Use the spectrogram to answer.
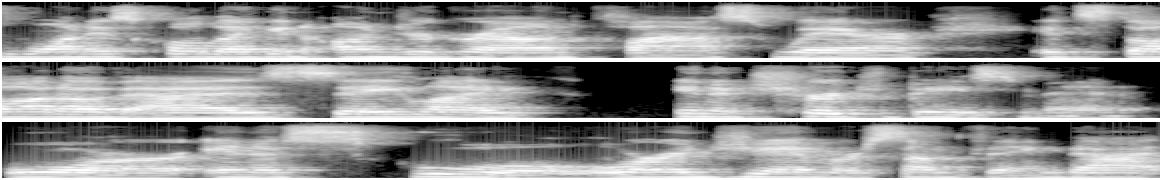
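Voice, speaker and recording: Her voice is fairly low in pitch with a bright, sharp tone, as this woman speaks with an American accent. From Queens, New York. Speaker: fitness studio owner. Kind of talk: interview. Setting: call.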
